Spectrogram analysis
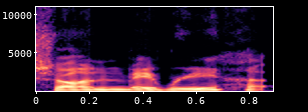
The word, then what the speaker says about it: Sean Mabry: Yeah, so my name is Sean Mabry, uh as Daniel correctly pronounced.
